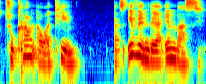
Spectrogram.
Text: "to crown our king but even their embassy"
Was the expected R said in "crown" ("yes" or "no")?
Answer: yes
